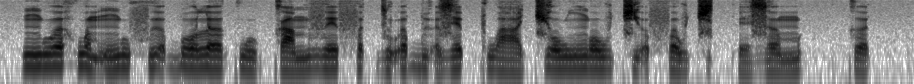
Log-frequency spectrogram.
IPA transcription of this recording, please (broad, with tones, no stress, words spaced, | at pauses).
ŋu˨˦ə̯hwə̰˧˨m ŋu˧fɨ̰˧˨ə̯ɓo˧ ləː˧kwu˧˩ ka˨˦m ve˨˦ fə˨˩t̚zṵ˧˥ə̯ ɓɨ̰˧˨ə̯ze˦˥p̚kwa̤ː˨˩ t͡ɕo˧wŋo˧wt͡ɕɨ̰˧˨ə̯ fə˧wt͡ɕə˨˩t̚ʔe̤˨˩zə˧m | kə˨˩t̚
